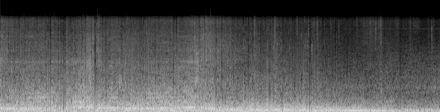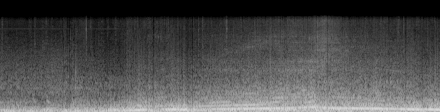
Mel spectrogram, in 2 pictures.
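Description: A car engine hums and revs as the car drives.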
